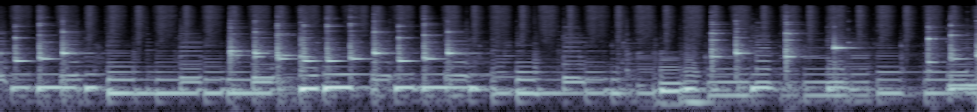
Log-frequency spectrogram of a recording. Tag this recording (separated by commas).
xylophone, Musical instrument, Music, inside a small room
